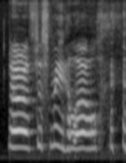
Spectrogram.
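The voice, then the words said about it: Imitates another person's voice. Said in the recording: “that terrible impersonation ... Sounds nothing like what Hillel actually sounds like.”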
